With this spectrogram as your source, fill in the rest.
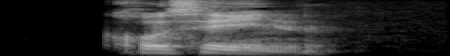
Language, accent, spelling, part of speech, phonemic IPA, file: French, France, crocéine, noun, /kʁɔ.se.in/, LL-Q150 (fra)-crocéine.wav
- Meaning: crocein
